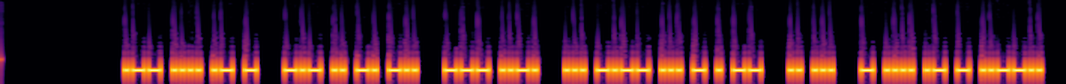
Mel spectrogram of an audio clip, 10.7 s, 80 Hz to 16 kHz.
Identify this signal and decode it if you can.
Morse code, heard as a keyed tone, about 30 wpm, 700 Hz. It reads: WHAT KIND OF SYSTEM IS THAT?
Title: Sentences from Top 1000 Words - Review Part 3 - 30wpm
